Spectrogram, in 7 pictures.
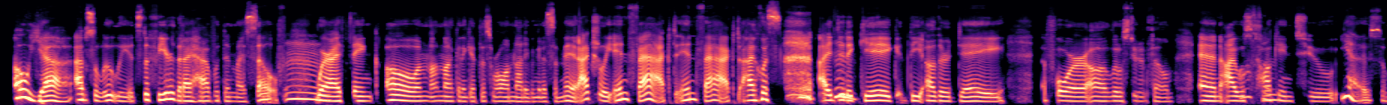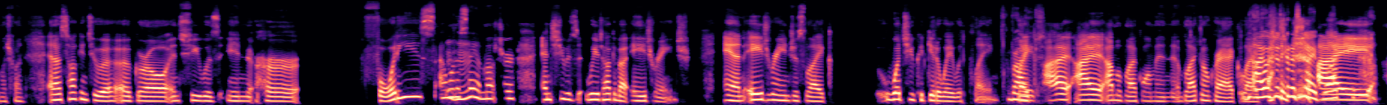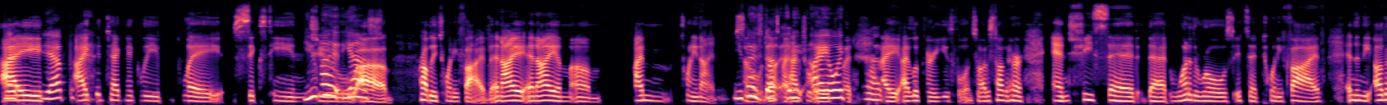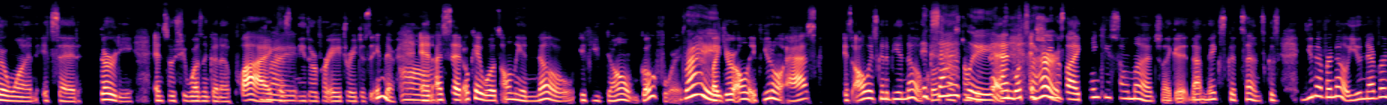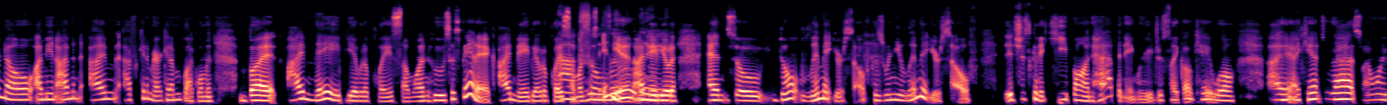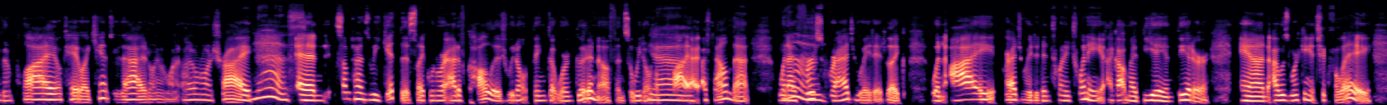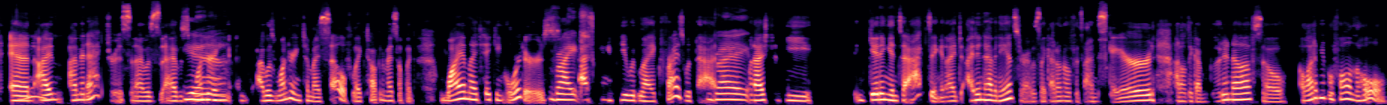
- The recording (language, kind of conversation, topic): English, unstructured, Have you ever felt held back from reaching your dreams?
- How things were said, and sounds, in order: laughing while speaking: "I was"; laughing while speaking: "I"; drawn out: "I"; other background noise; tapping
